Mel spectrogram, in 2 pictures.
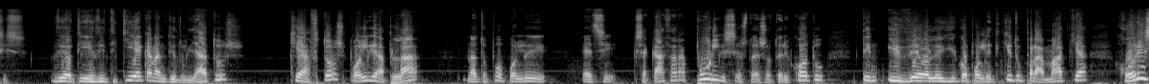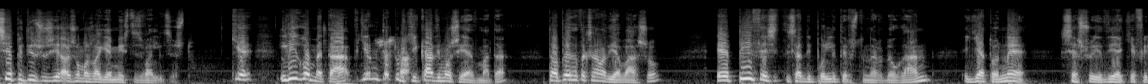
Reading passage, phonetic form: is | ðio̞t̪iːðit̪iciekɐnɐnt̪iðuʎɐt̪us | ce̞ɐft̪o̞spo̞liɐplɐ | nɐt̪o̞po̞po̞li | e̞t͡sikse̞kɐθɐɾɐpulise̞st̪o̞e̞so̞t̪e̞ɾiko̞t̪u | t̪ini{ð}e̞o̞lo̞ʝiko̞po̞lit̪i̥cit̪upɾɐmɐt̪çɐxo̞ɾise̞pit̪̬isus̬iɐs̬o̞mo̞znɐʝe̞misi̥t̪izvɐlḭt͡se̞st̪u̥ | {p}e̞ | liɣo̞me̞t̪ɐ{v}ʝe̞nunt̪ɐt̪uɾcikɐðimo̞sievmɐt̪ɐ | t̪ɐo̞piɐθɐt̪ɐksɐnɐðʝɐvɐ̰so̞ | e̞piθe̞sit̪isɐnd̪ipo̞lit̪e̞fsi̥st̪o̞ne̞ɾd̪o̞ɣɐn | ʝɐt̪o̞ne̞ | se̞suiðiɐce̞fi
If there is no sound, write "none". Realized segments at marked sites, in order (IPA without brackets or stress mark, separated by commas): ð, c, v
